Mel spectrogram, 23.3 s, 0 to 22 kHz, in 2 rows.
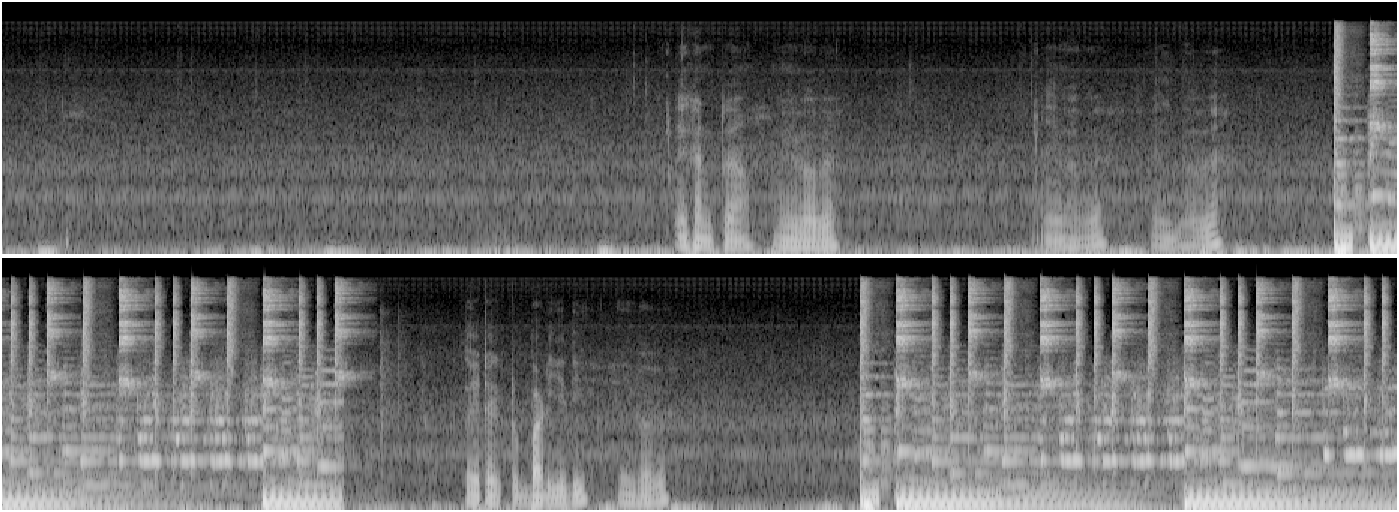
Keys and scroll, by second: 11.3 space, 14.7 space, 18.9 space.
